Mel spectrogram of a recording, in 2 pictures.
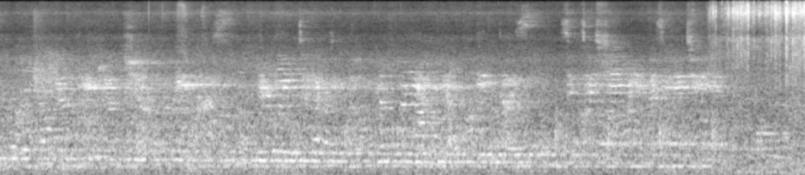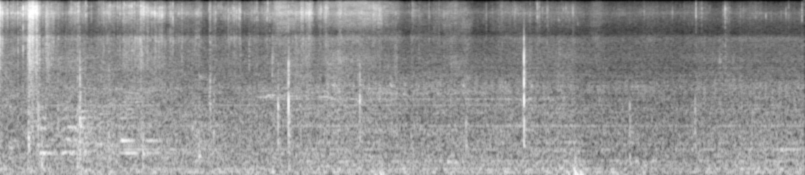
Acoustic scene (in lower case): subway station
